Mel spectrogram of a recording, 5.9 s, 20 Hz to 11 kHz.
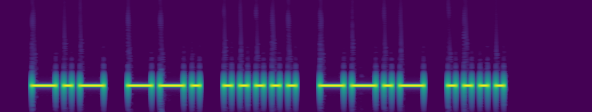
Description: Morse code, heard as a keyed tone, about 15 wpm, 700 Hz. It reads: KG5QH
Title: USA Call Signs - 5 Characters - Repeated 3x - 15wpm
